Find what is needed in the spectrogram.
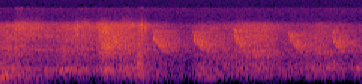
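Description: A bird chirping faintly in a quick series of short falling notes, about four a second.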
